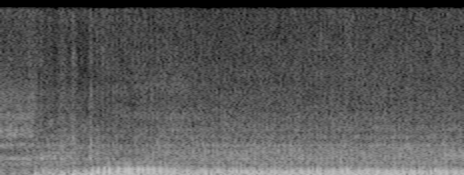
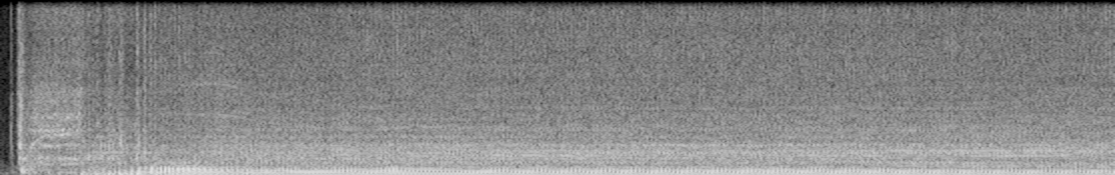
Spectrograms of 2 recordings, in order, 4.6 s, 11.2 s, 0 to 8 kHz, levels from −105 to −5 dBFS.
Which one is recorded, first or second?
second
